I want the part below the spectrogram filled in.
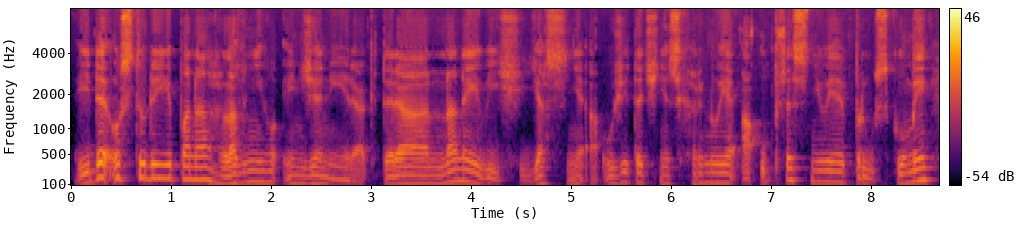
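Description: A man reading aloud and voicing a pompous young male engineer who lectures slowly and emphatically, rolling his R's. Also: lowish voice, very animated, a little mellow, pitched above the performer's own voice. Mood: lecturing. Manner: slow, emphatic lecturing with rolled R.

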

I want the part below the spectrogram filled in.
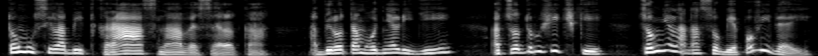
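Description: An eager little schoolgirl, as a man reading the story puts her on, raised high above his own voice and full of breathless, wide-eyed questions. Her pitch leaps and dips all over in lively storybook reading, with a gravelly edge showing through.

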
